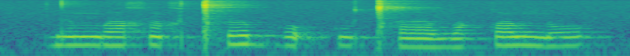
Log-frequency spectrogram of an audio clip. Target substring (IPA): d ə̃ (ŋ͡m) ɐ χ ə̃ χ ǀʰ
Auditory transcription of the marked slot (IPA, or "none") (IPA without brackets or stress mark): ŋʷ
